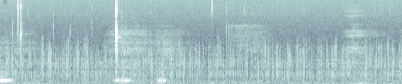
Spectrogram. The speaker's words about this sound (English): I think the water is boiling over.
